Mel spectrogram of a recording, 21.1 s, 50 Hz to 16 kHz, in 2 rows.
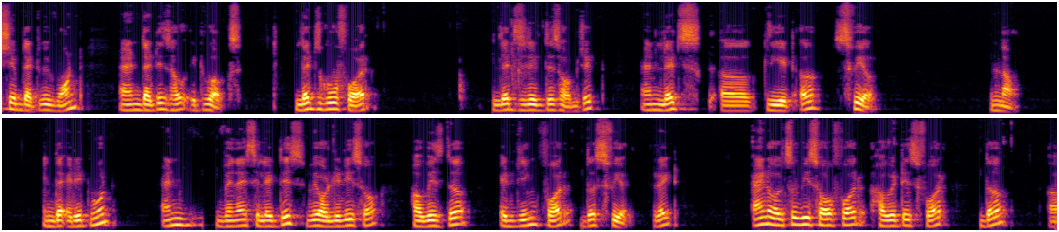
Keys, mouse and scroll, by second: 3.4 click, 3.8 click, 4.6 click, 5.1 Delete, 5.7 a, 8.4 click, 10.8 Tab, 12.7 a, 15.0-18.1 drag, 18.1-19.3 drag, 20.0 Tab, 20.6 click.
